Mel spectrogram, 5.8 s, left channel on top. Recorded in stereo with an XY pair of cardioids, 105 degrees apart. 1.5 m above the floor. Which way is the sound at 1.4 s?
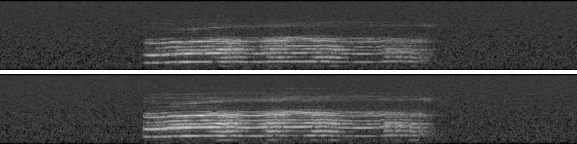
70° right.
